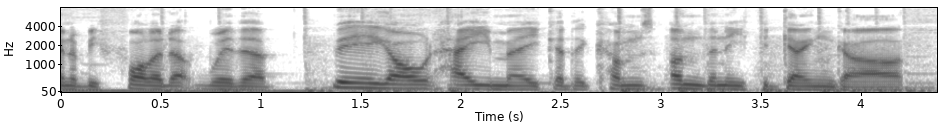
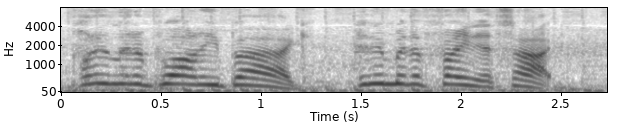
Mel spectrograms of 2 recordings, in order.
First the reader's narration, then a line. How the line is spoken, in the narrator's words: he shouts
